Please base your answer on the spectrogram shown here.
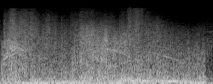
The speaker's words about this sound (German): Der Frachter ist explodiert.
